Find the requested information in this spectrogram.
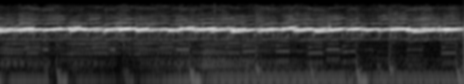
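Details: Spring peeper (Pseudacris crucifer), chorus call.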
